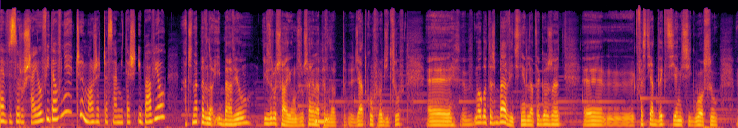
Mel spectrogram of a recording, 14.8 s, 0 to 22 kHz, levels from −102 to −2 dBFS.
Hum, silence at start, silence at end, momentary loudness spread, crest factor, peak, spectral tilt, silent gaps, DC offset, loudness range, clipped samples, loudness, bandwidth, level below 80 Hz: none; 0 s; 0 s; 10 LU; 20 dB; 0 dBFS; -5.5 dB/octave; none; under 0.1%; 2 LU; under 0.1%; -20 LUFS; 17.5 kHz; -50 dBFS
